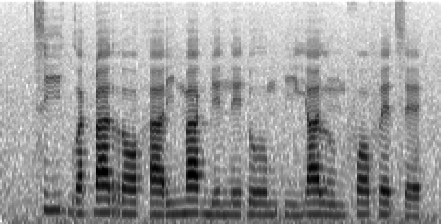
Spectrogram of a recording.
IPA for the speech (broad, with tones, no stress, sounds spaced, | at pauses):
t͡s iː˦ ɡʷ a˨ k͡p a˦ r ɔ˨ h a˨ ɾ i˨ m a˦ ɡ͡b e˨ n e˨ ɗ oː˨ m p i˨ j a˦ l ũ˨ m f ɔ˦ f ɛ˦ t͡s ɛ˨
